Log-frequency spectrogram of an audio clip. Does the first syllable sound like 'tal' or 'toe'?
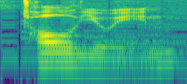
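toe. The first syllable has a strong O sound. "normally said in American accent as toluene with a strong O"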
